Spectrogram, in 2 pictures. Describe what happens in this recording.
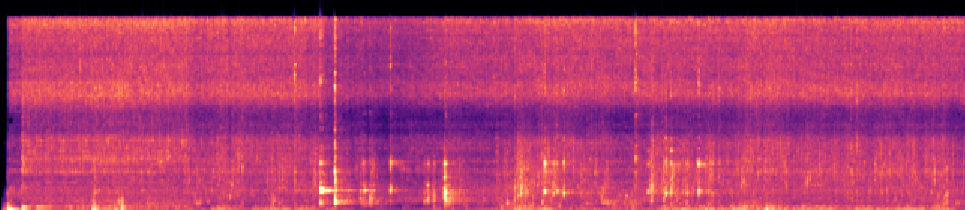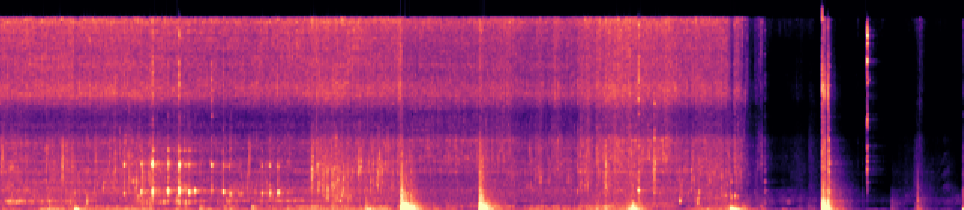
The recording device was placed on the kitchen counter. I turned on the tap, rinsed dishes and cutlery under running water, and placed them down with clear clinking sounds. I then turned the water off.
